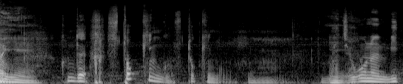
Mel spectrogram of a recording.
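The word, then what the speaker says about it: ストッキング: 스타킹구가 아니라 스토킹구구나. 예, 스토킹구. 그럼 스토킹구하고 스토킹구하고 같네? 어, 아니죠. 스토킹은 스토킹구. 토가 장음입니다. 스토킹구.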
